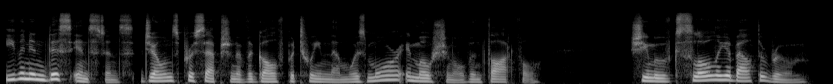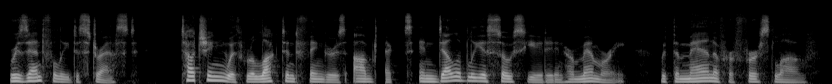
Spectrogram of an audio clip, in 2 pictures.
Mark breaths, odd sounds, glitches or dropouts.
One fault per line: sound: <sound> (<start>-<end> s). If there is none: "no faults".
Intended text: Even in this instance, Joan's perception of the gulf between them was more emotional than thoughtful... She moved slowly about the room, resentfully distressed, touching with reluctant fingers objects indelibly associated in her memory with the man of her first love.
sound: dropout (12.1-12.2 s)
